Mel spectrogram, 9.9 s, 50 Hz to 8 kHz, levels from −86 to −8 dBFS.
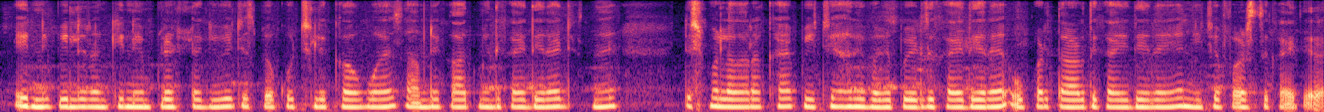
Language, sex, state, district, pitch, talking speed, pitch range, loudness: Hindi, female, Chhattisgarh, Balrampur, 195 Hz, 280 wpm, 195-200 Hz, -15 LUFS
